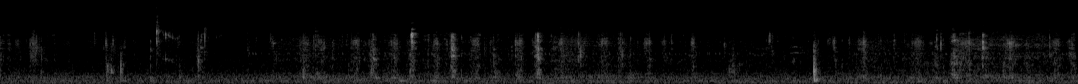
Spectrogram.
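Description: A person chewing and biting food close to the microphone, with many small wet mouth clicks and smacks, and a fork tapping on a wooden cutting board while cutting a pork chop; one sharper knock comes about eight seconds in.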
